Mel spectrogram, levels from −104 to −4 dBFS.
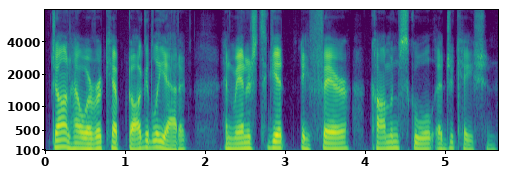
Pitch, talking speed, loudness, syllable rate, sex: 115 Hz, 160 wpm, -19 LUFS, 5.5 syllables/s, male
